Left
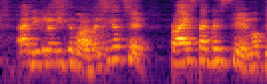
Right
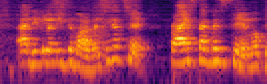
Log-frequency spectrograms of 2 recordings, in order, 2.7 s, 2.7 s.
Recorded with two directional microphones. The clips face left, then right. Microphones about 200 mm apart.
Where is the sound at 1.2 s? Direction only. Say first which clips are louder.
Right 4 dB; 25° right (ahead or behind).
